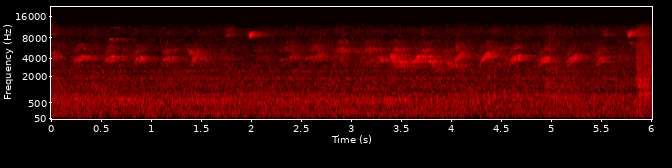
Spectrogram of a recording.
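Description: A bird calling two quick runs of short, high chirps, about three to four a second, over a steady background hiss of forest ambience.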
